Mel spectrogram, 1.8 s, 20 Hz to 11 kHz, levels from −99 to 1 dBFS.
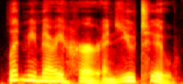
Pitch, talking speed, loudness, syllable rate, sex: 130 Hz, 230 wpm, -15 LUFS, 5.0 syllables/s, male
